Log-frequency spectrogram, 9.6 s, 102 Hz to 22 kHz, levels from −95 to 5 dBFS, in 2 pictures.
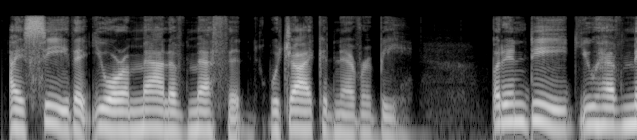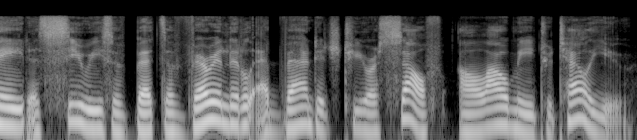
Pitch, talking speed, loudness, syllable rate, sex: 160 Hz, 215 wpm, -20 LUFS, 5.4 syllables/s, female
